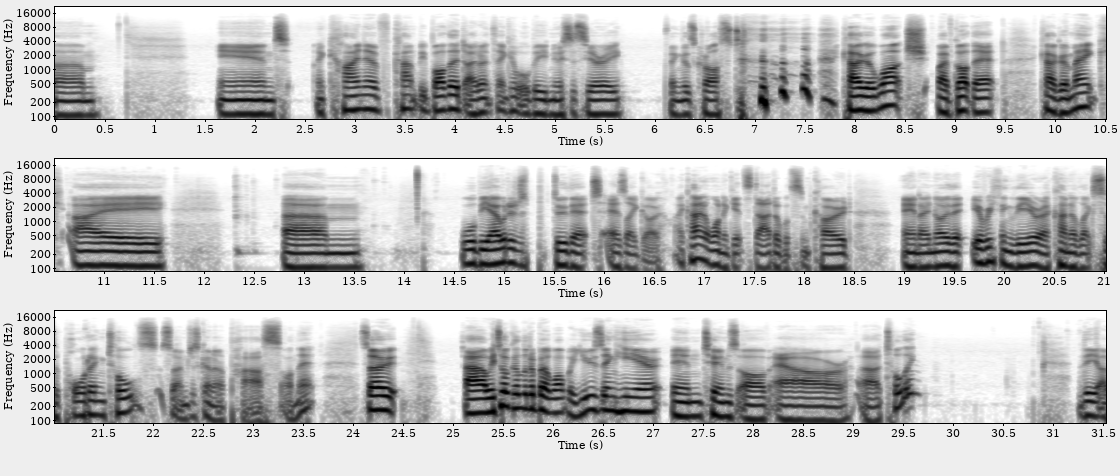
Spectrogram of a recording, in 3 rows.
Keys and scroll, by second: 13.2 ctrl+c.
